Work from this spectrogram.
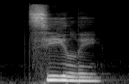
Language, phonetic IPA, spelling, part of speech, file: Ukrainian, [ˈt͡sʲiɫei̯], цілий, adjective, Uk-цілий.ogg
- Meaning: whole, intact, entire, integral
